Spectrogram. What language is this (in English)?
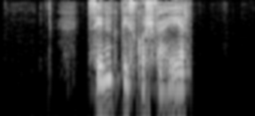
Hungarian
